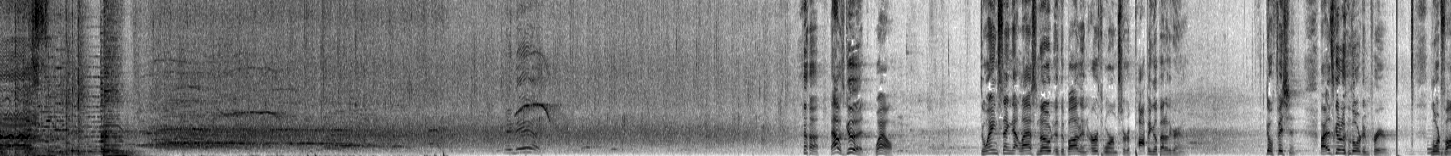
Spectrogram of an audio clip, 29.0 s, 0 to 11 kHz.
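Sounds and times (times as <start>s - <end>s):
male quartet singing: 0.0s - 2.5s
congregation applauding: 0.0s - 16.6s.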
